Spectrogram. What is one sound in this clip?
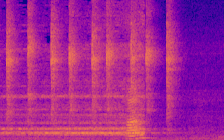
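An intercom buzzes in short repeated bursts.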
